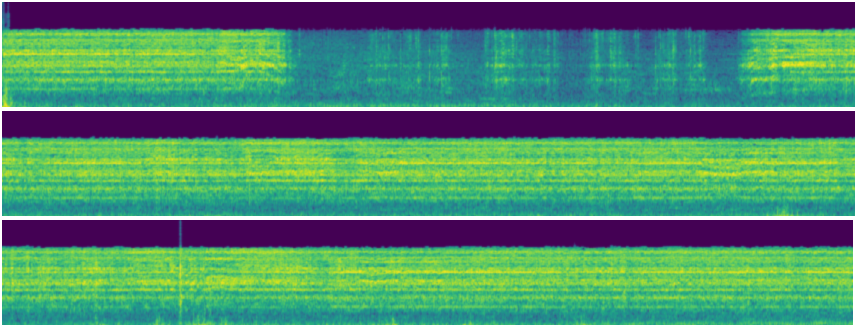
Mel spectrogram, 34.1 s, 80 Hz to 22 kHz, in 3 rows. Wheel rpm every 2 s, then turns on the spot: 200, 170, 10, 20, 20, 170, 200, 200, 200, 200, 200, 200, 200, 200, 200, 200, 200.
4-8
